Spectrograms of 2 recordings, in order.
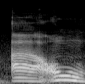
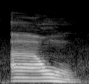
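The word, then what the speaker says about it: أعوذ: nirojim dalam lafadz Audzubillah tidak boleh Alif dengan ini disambung banyak orang yang membaca kadang-kadang dibaca seperti ini kalau hitut tidak boleh itu sama-sama halnya menyambung Alif dengan air padahal Alif dengan ini tidak tidak pernah bisa bersambung jadi harus terpisah seperti ini aau bukan aw kalau itu kan sambung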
